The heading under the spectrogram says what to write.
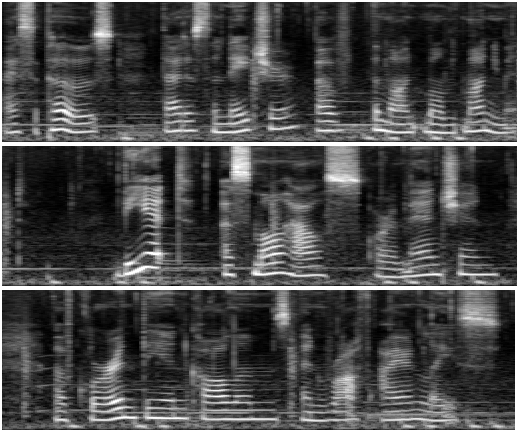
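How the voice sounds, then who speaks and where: A woman reading a novel aloud in a soft, measured ASMR style, close to the microphone. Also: lowish voice.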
